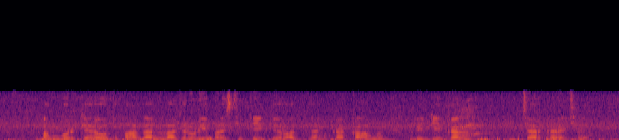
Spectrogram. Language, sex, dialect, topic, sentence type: Maithili, male, Angika, agriculture, statement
